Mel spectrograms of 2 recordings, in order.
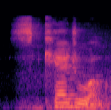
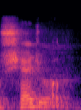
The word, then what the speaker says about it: schedule: have a very busy schedule or schedule both pronunciations are right reduce mind survive rainy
